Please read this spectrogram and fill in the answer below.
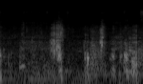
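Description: Pigs grunting and squealing in a string of short calls, the loudest and highest squeal just under a second in.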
